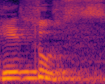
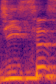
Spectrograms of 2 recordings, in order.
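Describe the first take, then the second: First: It begins with an H sound. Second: It begins with a J sound. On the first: "but in Mexican this is Jesus" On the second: "This is Jesus in English"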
